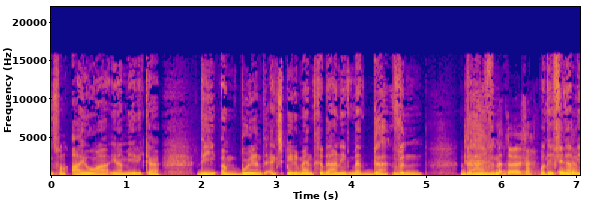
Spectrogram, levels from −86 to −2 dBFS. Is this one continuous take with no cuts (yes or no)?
yes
